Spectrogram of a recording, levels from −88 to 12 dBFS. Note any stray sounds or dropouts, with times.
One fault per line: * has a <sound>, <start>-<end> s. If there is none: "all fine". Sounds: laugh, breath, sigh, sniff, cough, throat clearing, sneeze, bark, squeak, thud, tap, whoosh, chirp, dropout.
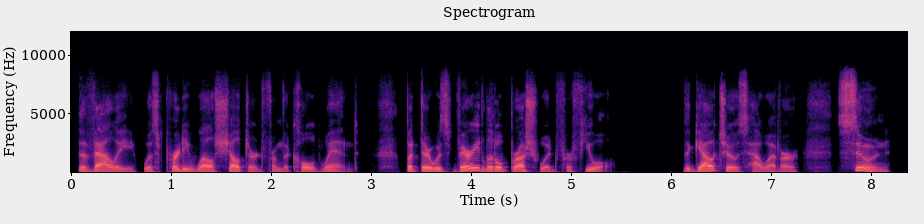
all fine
